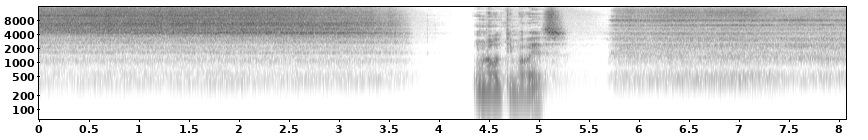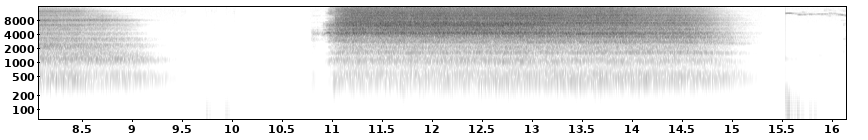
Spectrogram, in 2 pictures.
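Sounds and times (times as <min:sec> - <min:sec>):
air exhaled hissing through the teeth in a pelvic floor breathing exercise: 0:00.0 - 0:03.8, 0:05.7 - 0:09.3, 0:11.0 - 0:15.2
speech: 0:04.4 - 0:05.3.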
